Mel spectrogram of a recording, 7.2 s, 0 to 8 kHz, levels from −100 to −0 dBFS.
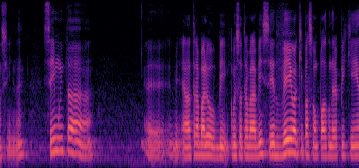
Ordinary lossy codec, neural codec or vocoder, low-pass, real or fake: none; none; none; real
